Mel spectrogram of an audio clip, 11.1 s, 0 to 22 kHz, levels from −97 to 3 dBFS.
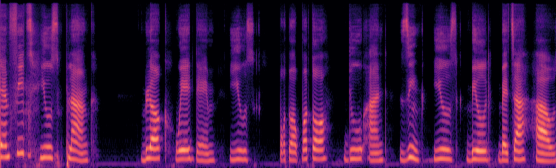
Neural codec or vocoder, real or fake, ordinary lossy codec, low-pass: autoencoder, 48 kHz, 32 numbers a frame, DAC-VAE, trained on Japanese speech; fake; none; none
